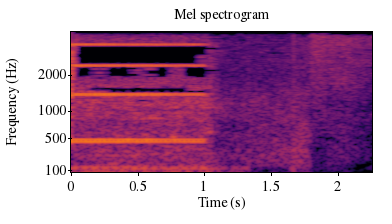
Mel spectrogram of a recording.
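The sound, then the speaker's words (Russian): Telephone ringback tone plays while a caller waits for an answer on a call to a technical support line. A steady, continuous tone lasts about a second and then cuts off, leaving faint line hiss and a soft click. “Абонент еще не взял трубку. Пока продолжается дозвон,”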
